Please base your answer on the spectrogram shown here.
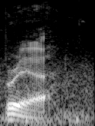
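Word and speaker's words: Brier: I'm afraid I was guilty of calling him Bry yesterday. Being a good Austrian, it's Breer.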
